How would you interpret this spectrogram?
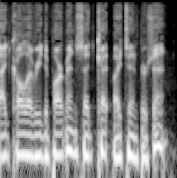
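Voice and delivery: ordinary talk

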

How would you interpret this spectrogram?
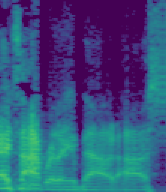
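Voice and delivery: very low, croaky frog voice. Imagining Mahomes answering about the other quarterback, Mahomes frog voice. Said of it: "frog voice and going".

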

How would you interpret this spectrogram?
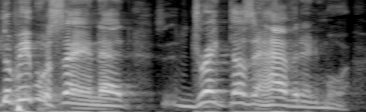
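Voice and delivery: loud, high-pitched sports commentator voice. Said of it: "Do the [name] voice".

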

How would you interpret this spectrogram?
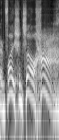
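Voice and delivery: put-on borrowed Southern accent. Quoting a questioner from a live interview: imitating a Southern accent. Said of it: "that Southern accent".

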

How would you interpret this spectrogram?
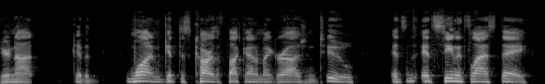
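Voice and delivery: plain

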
